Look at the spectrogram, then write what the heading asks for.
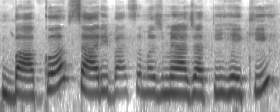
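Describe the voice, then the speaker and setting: A woman's voice: high-pitched, measured pace, a bit bright. A woman storyteller reading scripted moral stories for children in narration style.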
